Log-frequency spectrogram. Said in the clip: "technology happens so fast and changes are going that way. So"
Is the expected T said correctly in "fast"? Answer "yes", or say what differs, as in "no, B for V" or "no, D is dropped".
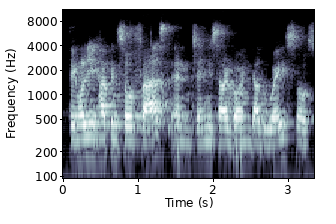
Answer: yes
